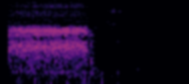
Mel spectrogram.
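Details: Female white-tailed kite calling loudly on the nest: a single hoarse, hissing rasp lasting about half a second, opening with a faint whistled rise, then fading quickly into quiet.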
